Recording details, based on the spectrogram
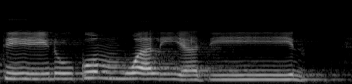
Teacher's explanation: mim sukun bertemu dengan wawu disebut dengan bacaan idhar syafawi, dibaca dengan jelas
